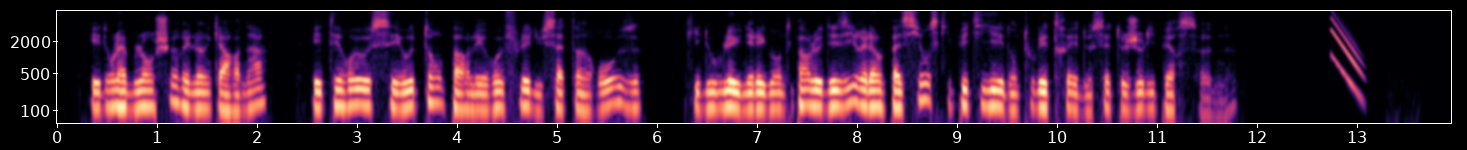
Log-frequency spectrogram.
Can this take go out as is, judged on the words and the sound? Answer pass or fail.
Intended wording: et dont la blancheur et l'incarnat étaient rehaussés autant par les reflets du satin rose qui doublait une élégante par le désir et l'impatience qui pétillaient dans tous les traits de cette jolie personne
fail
